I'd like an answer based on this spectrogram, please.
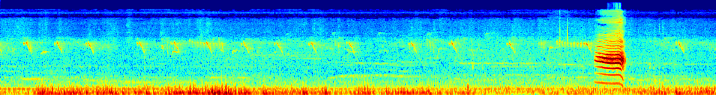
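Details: Grazing herd of water buffalo; one short nasal 'uwwek' call drops in pitch near the end, set against steady chirping birds and low rumbling background noise.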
